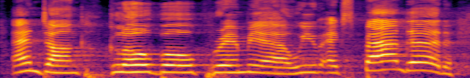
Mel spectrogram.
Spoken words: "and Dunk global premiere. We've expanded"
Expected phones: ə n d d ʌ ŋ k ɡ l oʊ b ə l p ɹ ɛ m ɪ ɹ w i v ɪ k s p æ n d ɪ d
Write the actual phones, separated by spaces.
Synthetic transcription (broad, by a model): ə n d d ʌ ŋ k ɡ l oʊ b ə l p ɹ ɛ m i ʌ w i v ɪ k s p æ n d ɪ d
